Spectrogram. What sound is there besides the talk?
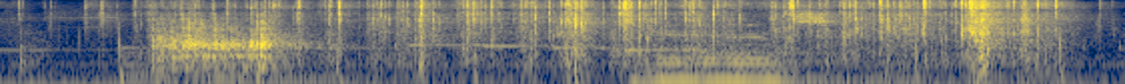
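plastic bag crinkling as it is cut open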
